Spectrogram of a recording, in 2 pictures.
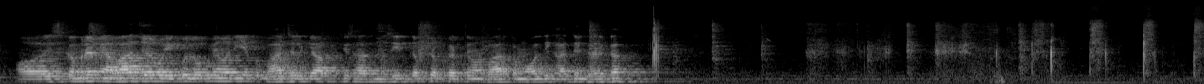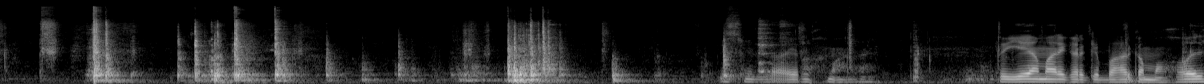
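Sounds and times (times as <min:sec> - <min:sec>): door latch and bolt clicking: 0:12.9 - 0:15.4.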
